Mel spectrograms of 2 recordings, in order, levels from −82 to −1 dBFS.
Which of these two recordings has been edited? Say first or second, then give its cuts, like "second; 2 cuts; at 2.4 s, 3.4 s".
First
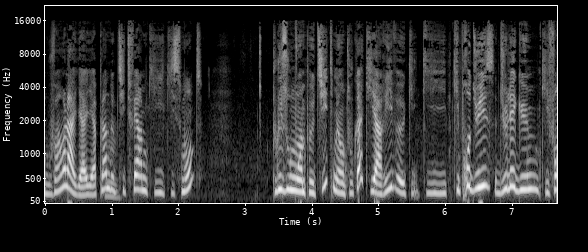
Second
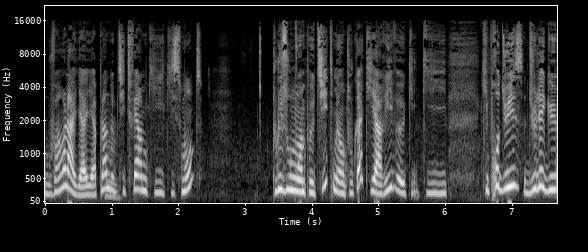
first; 1 cut; at 6.1 s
